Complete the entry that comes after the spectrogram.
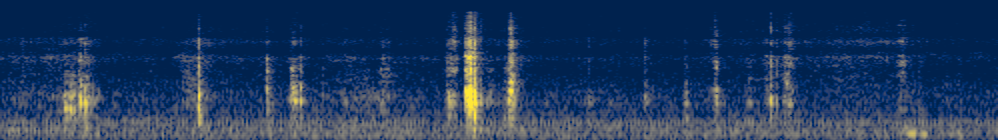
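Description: Light clicks and taps of a small cardboard milk carton being handled as it is lifted off a block of milk pudding, the loudest two close together a little past two seconds in.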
